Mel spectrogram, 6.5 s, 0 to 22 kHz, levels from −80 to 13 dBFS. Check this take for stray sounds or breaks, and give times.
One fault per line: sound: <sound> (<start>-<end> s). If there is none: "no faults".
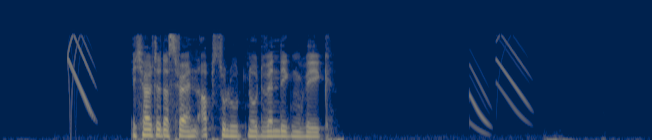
sound: chirp (0.7-1.0 s)
sound: chirp (4.7-5.4 s)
